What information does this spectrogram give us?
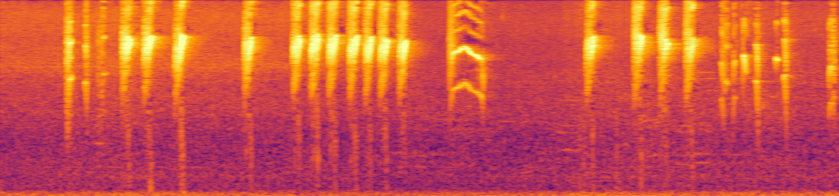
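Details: Konin (kolibri ninja) song played to encourage singing: rhythmic series of very high, sharp chips, one zigzag looping whistle, then further rapid chip runs, over a faint low hum.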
